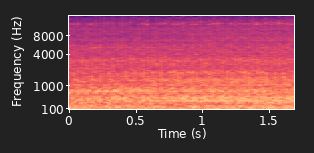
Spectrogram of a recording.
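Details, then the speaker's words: 2014 VW Crafter 2.0 TDI after snapped cambelt repair (retimed, new belt and tensioners, no engine or head replacement), just started with warning lights on: steady even diesel clatter at idle, deep consistent rumble, no knocks or misses; running right. "it's running. That sounds beautiful. Sounds right, doesn't it?"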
